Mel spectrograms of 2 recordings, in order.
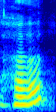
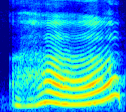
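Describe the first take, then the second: First: The word has a weak schwa vowel. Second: The word has a full, strong vowel.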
